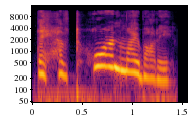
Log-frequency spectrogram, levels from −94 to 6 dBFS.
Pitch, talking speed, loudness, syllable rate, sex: 280 Hz, 195 wpm, -14 LUFS, 4.4 syllables/s, female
